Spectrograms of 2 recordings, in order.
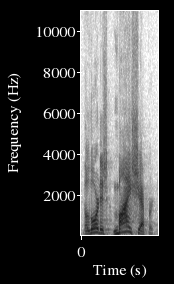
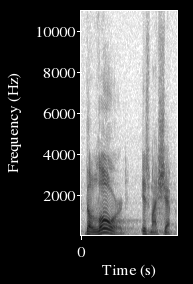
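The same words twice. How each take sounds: First: The stress is on the word my. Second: The stress is on the word Lord.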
